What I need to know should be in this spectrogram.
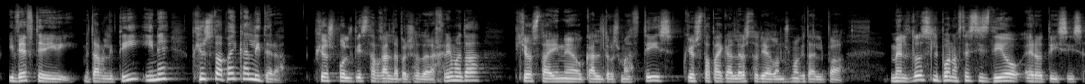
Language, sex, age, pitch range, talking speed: Greek, male, 20-39, 145-185 Hz, 195 wpm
